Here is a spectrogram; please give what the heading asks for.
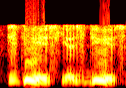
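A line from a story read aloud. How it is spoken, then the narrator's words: Cheerful reply. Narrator (Russian): ответил весело Кузьма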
